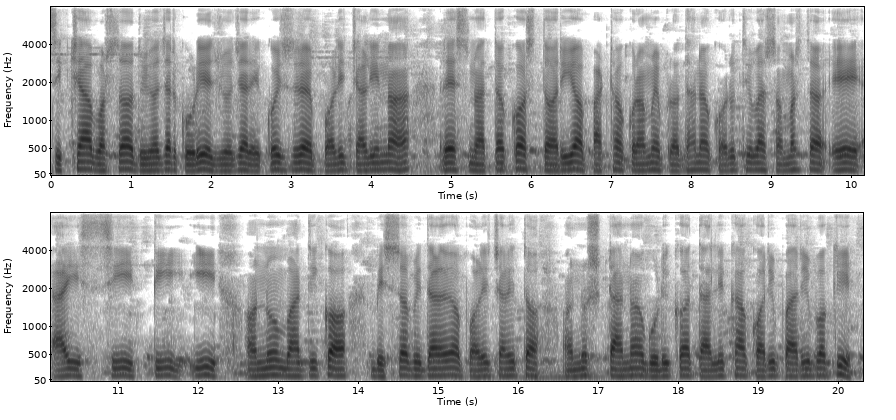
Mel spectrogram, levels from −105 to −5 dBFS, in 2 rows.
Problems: constant background noise, continuous background conversations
